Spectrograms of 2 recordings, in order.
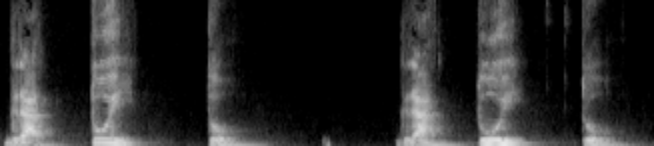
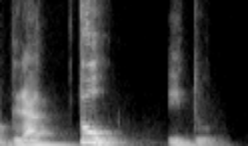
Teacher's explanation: nós temos o ditongo e é um ditongo decrescente ó gratu Ito o i quase não tem som a mesma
